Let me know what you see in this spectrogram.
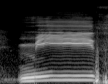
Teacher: می سا زبان نکالیں سا پہ, میثاقکم بڑی قاف, پھر چھوٹی کاف جو ہے, کاف میم پیش کم, قکم میثاقکم.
